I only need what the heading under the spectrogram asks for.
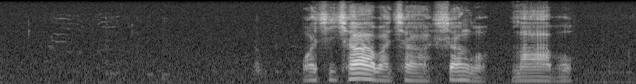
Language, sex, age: Venda, male, 25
